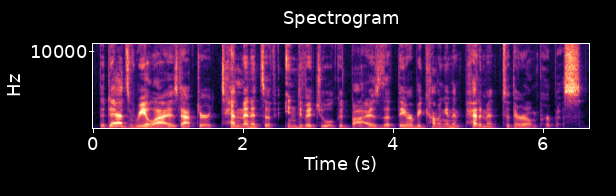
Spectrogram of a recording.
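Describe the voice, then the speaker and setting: A man's voice: mid-range voice, moderate pace. A man narrating a serialized novel aloud, lifting his voice for the characters' lines. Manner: lively reading with bright, raised voices for quoted characters. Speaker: audiobook narrator.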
